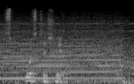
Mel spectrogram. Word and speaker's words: Worcestershire: It's Worcestershire. It's a shirt. Oh. It's not a sheer. Worcestershire.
